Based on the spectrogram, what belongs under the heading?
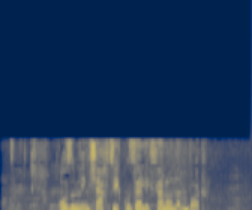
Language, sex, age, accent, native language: Uzbek, female, 19-29, Navoiy, Uzbek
